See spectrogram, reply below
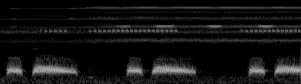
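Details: Spotted dove serving as a trapping decoy with a strong voice; three loud double coos, each a clipped note then a sustained one, over a quiet hissing background.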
